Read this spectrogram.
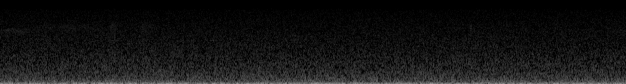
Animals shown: forest ambience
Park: Katahdin Woods and Waters National Monument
